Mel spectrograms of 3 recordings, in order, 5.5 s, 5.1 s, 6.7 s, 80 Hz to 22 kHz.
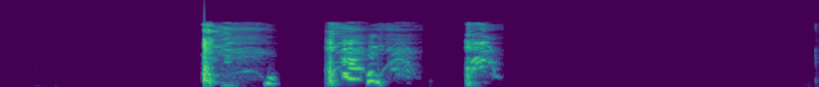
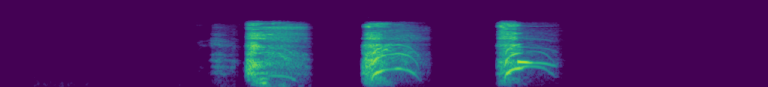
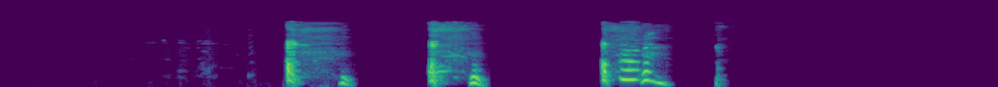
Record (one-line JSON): {"cough_length": "5.5 s", "cough_amplitude": 32768, "cough_signal_mean_std_ratio": 0.25, "exhalation_length": "5.1 s", "exhalation_amplitude": 26681, "exhalation_signal_mean_std_ratio": 0.29, "three_cough_length": "6.7 s", "three_cough_amplitude": 27838, "three_cough_signal_mean_std_ratio": 0.24, "survey_phase": "beta (2021-08-13 to 2022-03-07)", "age": "45-64", "gender": "Female", "wearing_mask": "No", "symptom_cough_any": true, "symptom_sore_throat": true, "symptom_onset": "12 days", "smoker_status": "Never smoked", "respiratory_condition_asthma": false, "respiratory_condition_other": false, "recruitment_source": "REACT", "submission_delay": "3 days", "covid_test_result": "Negative", "covid_test_method": "RT-qPCR", "influenza_a_test_result": "Unknown/Void", "influenza_b_test_result": "Unknown/Void"}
